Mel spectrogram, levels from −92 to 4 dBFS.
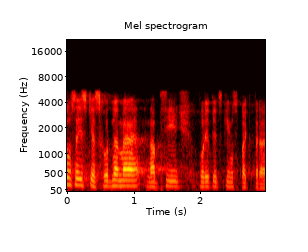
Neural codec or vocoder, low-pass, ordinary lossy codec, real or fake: codec, 16 kHz, 8 kbps, FreqCodec, smaller model; 5.4 kHz; Opus, 16 kbps; fake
